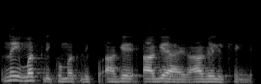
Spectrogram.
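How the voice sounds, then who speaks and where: A man's voice: medium pitch, brisk, highs cut off. A man teaching an accounting class in Hindi, often asking his students questions and mixing in English terms. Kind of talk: classroom lecture.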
